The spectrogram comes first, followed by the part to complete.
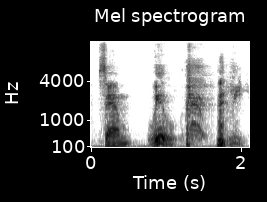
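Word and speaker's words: Samuil: But I It's funny how they say it because it's spelled S A M capital UI L. Sam Will. I said what I said.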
